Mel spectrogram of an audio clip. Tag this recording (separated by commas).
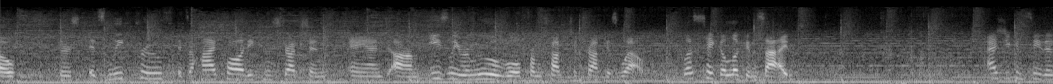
Music, Speech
